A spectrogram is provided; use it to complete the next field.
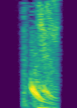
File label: Dull Gun Bullet sound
